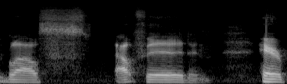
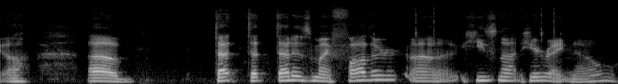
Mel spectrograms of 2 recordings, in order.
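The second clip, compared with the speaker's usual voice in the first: nervous, anxious, higher voice; 6 semitones higher than usual. Voicing a character who is asked for the owner: nervous. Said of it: "she gets noticeably nervous and her eyes kinda dart around".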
